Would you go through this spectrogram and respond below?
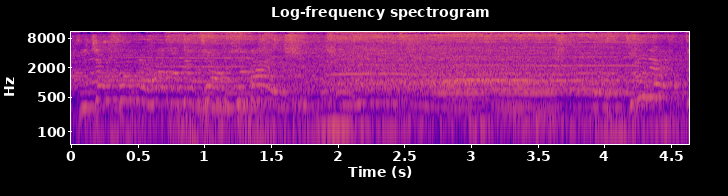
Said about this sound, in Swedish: börjar ett högt brus av pirriga röster och tjut sprida sig bland den unga publiken.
